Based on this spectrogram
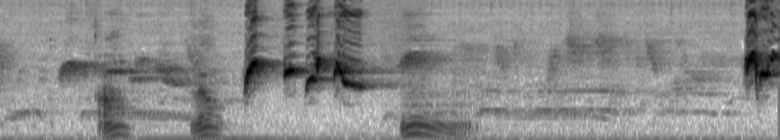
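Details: Red-whiskered bulbul kept as a cage bird singing in a clear voice; two low, arching harmonic sounds, then a short burst of four bright whistled notes, another low arc, and a final sharp whistled phrase.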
